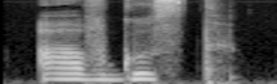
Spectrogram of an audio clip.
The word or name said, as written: avgust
